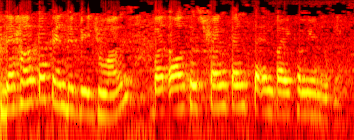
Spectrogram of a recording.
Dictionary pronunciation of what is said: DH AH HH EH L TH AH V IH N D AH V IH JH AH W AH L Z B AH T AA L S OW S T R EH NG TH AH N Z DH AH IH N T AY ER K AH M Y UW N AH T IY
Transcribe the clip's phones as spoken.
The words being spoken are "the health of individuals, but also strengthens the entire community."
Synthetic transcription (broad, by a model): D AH HH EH L T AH F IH N D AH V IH JH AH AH L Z B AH T AA L S OW S T R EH NG T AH N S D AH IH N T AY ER K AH M Y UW N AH T IY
